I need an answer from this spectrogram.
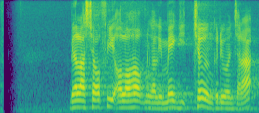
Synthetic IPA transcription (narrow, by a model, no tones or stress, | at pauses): bɛlasɔfiɔlɔɦɔk̚niŋalimɛɡit͡ʃəŋkədiwaɲt͡ʃaɾa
